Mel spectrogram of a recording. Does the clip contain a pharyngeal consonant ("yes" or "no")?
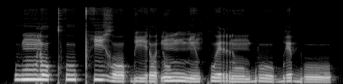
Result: no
